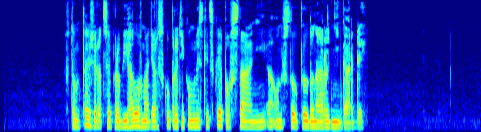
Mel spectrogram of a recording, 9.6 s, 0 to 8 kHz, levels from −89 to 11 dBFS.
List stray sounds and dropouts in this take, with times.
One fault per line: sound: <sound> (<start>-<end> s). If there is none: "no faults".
no faults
